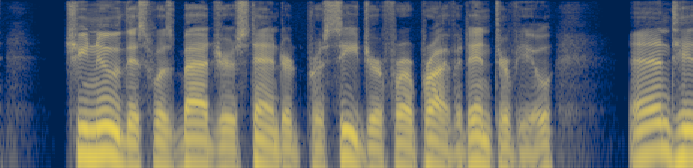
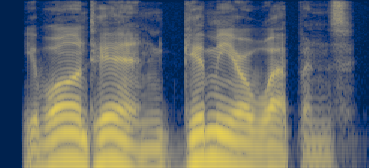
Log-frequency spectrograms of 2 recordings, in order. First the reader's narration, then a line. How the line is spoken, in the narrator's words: he growled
